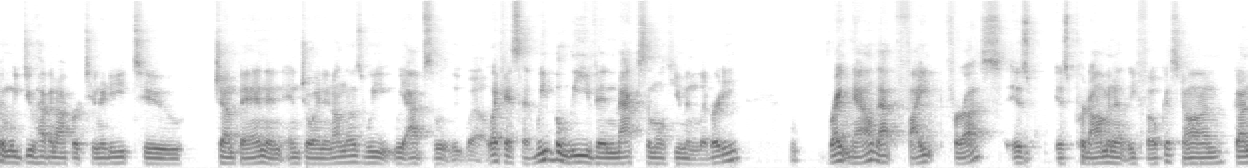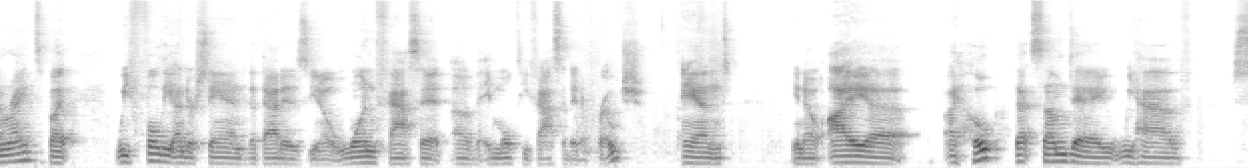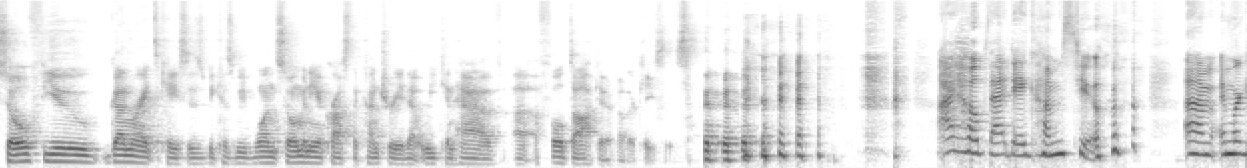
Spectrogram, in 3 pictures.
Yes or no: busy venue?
no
